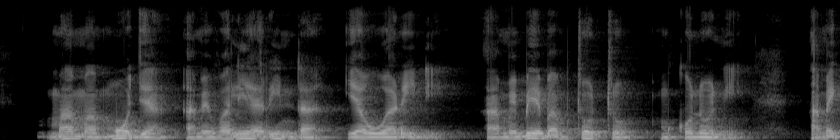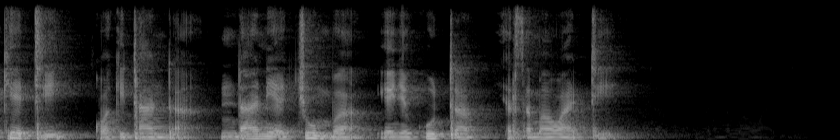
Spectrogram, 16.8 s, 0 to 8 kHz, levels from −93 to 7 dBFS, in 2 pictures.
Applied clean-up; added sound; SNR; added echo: none; none; none; reverberation time 0.7 s.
